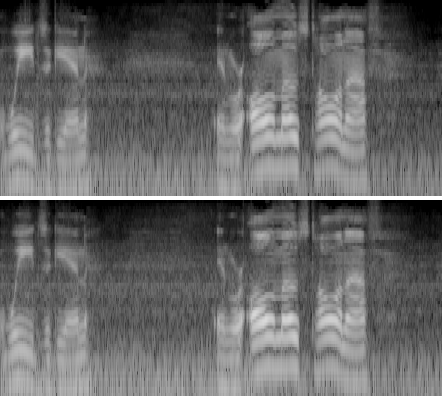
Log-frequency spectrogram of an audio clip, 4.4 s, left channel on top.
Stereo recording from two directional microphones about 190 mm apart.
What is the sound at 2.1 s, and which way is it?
Speech, centre (ahead or behind).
